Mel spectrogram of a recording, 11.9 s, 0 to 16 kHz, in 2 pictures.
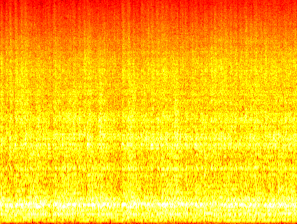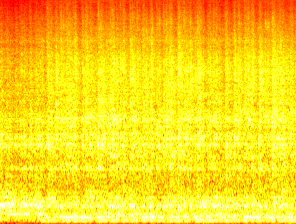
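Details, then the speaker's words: C6 Corvette Z06 with ported heads, B3 cam, FAST 102 intake, headers, X-pipe and straight-pipe axle-back on E85. First start after the cam and twin-disc clutch install: a deep, steady, lumpy-cam V8 idle with no ticking. The idle is normal. "so so so there you have it guys b3 cam install along with the rxdr twin disc clutch and it sounds it sounds good"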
